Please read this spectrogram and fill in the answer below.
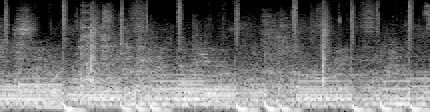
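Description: Music with a steady beat: held chords over a regular low drum pulse.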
